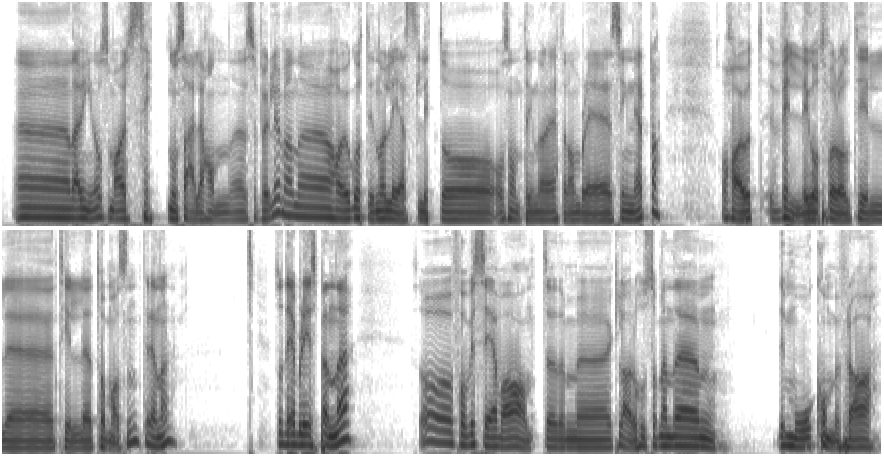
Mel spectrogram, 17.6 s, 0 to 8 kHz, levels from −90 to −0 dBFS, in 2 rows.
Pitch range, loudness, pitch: 100-130 Hz, -24 LUFS, 110 Hz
